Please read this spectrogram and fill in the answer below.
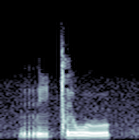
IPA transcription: r i ǀ ɨ w u

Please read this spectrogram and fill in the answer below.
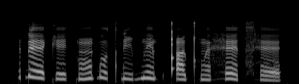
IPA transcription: ɗ ɛ k e k õ ɓ o t ɗ i b ẽ p qʼ i kʷʰ ɛ̃ h ɛ t͡sʰ ɛ

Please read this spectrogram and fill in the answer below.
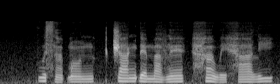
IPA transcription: kʷ ɛ˦ s ã˨ ɓ ɔ̃˧ n | t͡ʃ aː˦ ŋ ɗ ɛ˧ m a˨ v ɛ̃˦ | h ã˦˨ w e˨ h aː˧ l i˦

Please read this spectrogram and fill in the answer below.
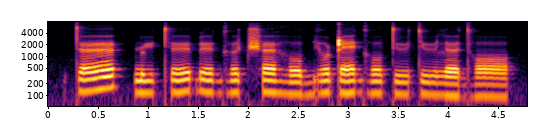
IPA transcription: t̪ œ˨˥ | ɳ y˨˩ t̪ʰ ø˨˥ ɓ ø˧ ɡʱ ɵ˧ t͡ʃʰ œ˧ ɦ o˨˩ bʲ o˨˥ ʈ ɛ˨˥ ɡʱ o˧ t̪ ʉ˨˩ t ʉ˨˩ l œ˨˩ dʱ ɔ˨˩

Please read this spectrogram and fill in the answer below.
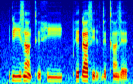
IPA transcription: ɗ iː˦ z ã˦˨ kʼ ɪ˨ h iː˦ | pʰ ɪ˦ ɗ a˦ s i˨ r ɡ ɛ˨ kʰ ã˦ z ɛ˨

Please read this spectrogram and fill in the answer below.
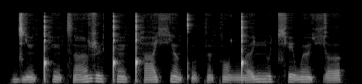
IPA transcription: d͡ʑ ẽ ǃʰ ẽ t͡s ã ʐ ɨ ǃ ɛ̃ ǃʰ a ç ɐ̃ kʷʼ a k ɐ̃ k ɔ̃ ŋ͡ǃ ɐ ɲ o t͡ɕʰ e w œ̃ ç ʌ

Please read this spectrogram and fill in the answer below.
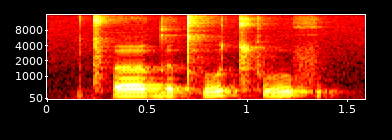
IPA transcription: t͡sʼ ɜː˩ d̪ ɘ˩ t̪ʰ u˩˧˩ t͡sʼ u˩˧˩ f

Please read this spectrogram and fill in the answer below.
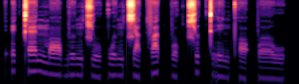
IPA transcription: ʔ e˥˩ k̚ tʰ ɛː˥˩ n m ɔː˧ b ɯː˧ ŋ t͡ɕ uː˩˦ k w ɯ˧ ŋ t͡ɕ a˨˩ t̚ f a˥˩ t̚ p o˨˩ k̚ t͡ɕʰ ɯ˥˩ k̚ t r i˨˩ n pʰ ɔ˨˩ ʔ p ɤː˧ w

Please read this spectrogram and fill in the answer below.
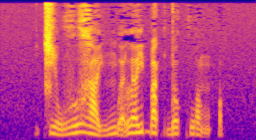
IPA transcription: t͡ɕ i˧˩ w ɣ u˨˦ ɣ a˧˩ j ŋ ṵ˧˨ ə̯ l ə˨˦ j ɓ a˨˩ k̚ ɗ o˨˦ k w ɔ̰˧˨ ŋ ʔ

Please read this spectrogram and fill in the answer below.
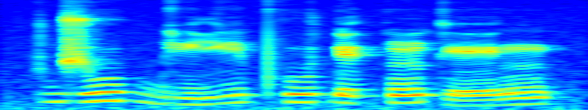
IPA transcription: d͡ʒ uː˦ ɡ͡b i˨ j i˦ pʰ u˦ ɗ ɪ˦ k ũ˦ k e˨˦ ŋ

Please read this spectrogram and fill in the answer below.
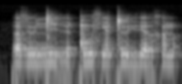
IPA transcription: ɾ ɐ z ʉ ŋ͡ǀ i r ʉ ǃ u sʲ ã ǀ ʉ rʲ ɐ r x ɐ̃ m

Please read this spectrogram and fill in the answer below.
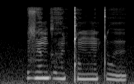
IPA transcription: z ə̃ ɡʱ ə̃ ǃ ũ ŋ ə̃ tʷ ɨ

